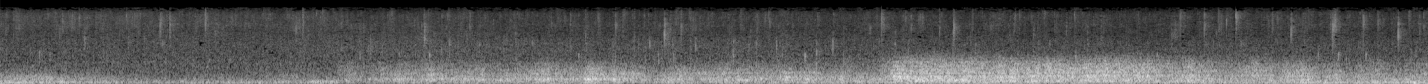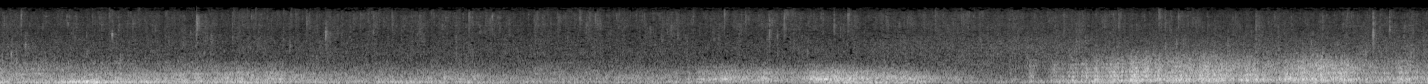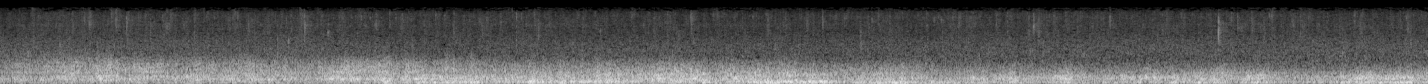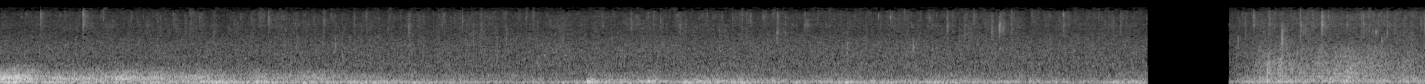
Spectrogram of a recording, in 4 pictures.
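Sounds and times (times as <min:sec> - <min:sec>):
steady rain: 0:00.0 - 0:54.3, 0:55.2 - 0:57.0
rolling thunder: 0:03.0 - 0:47.1, 0:55.3 - 0:57.0.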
